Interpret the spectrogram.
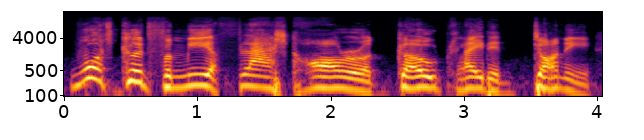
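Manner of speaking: hint of an Aussie larrikin; Steve Irwin impression. Mocking Steve Irwin's quote, lightly Australian. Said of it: "he's like".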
